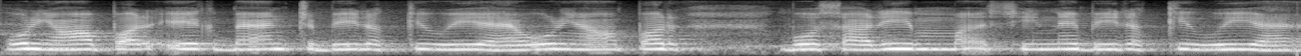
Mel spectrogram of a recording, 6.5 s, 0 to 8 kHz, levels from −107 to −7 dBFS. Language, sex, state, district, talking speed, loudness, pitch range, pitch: Hindi, male, Uttar Pradesh, Shamli, 175 wpm, -16 LUFS, 245-260 Hz, 250 Hz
